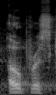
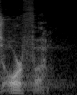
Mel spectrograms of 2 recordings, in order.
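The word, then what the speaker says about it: Orpah: The title of the message tonight is Oprah's Kiss. And actually, if you're going to pronounce her name right, it's Orpha.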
